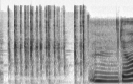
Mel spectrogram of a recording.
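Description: Rapid computer-keyboard typing clicks, a sound effect, over about the first second. A woman's voice then begins speaking.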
